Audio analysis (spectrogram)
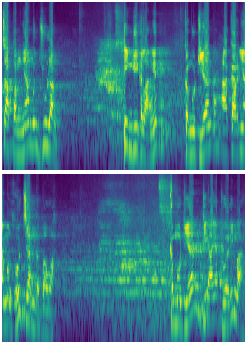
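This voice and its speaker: A man preaching a sermon to a congregation in a deliberate, didactic way, phrase by phrase. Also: high-pitched. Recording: echoey room with loud background noise.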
